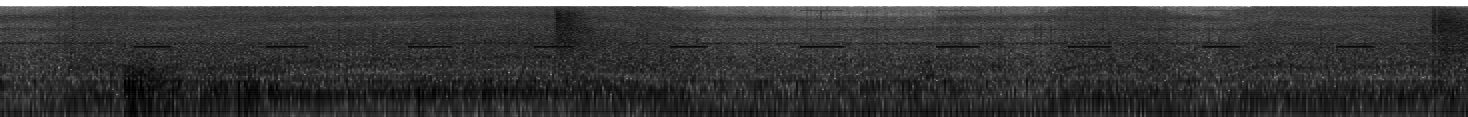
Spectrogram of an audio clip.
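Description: A reversing alarm beeps at a steady pace.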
